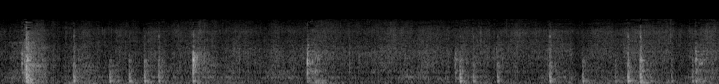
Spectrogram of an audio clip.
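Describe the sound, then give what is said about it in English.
Stirring turbinado sugar and freshly ground black pepper together: many light, irregular clicks and taps scattered over a steady soft hiss, at a low level and with no talking. “1 teaspoon of turbinado sugar. And we have 1/2 teaspoon of freshly ground black pepper. And I'm going to stir this around.”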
